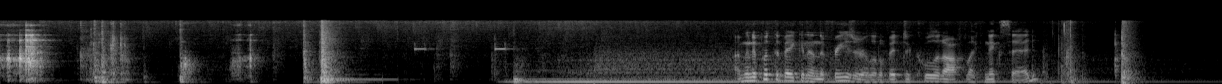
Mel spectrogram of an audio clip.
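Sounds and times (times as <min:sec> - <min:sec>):
kitchen clatter of dishes and utensils: 0:00.0 - 0:03.5
microwave oven running, melting dark organic cacao chocolate: 0:05.0 - 0:12.2
speech: 0:07.4 - 0:10.7.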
